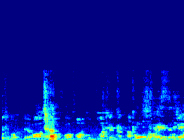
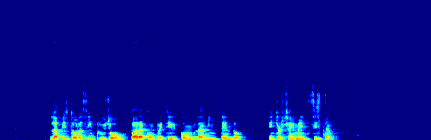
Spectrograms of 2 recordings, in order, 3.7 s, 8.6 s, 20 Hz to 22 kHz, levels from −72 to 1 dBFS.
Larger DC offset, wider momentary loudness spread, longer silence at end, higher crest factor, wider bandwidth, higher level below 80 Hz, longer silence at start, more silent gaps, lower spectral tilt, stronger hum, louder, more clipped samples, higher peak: neither; first, 17 LU vs 14 LU; second, 0 s vs 1.95 s; about the same, 24 dB vs 20 dB; first, 11.5 kHz vs 7.8 kHz; first, -52 dBFS vs -74 dBFS; second, 0.05 s vs 1 s; neither; second, -5 dB/octave vs -7.5 dB/octave; neither; about the same, -24 LUFS vs -22 LUFS; neither; about the same, 0 dBFS vs -2 dBFS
